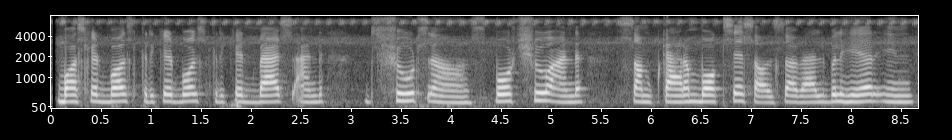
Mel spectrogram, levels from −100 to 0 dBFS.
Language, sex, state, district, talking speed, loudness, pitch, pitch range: English, female, Punjab, Kapurthala, 140 wpm, -16 LUFS, 215 Hz, 210-225 Hz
